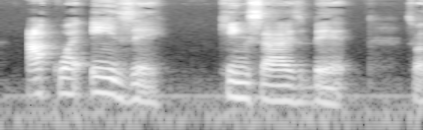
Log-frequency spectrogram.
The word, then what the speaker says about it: akwa: So you can have your king size bed, but at least you know how to pronounce it. And it would be Ah-Kwah, king size bed. Remember the word Ah-Kwah, which means bed, and Eze means king.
